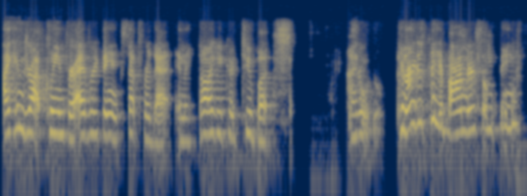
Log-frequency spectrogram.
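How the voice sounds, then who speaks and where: A woman's voice: high voice, moderate pace, vocal fry. A woman making an unscripted, informal plea in court, insistent and colloquial. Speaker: defendant's partner pleading in court. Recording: dull, muffled lo-fi courtroom audio.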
